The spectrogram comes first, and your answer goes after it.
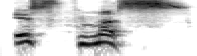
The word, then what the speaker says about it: isthmus: I just realized I said it wrong. It's isthmus.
